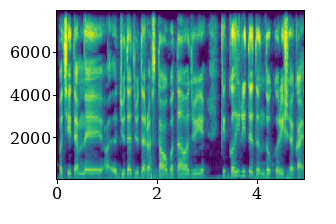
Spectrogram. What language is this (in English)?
Gujarati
